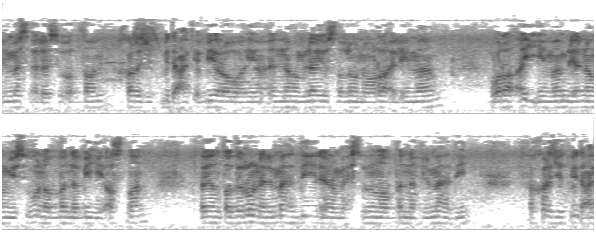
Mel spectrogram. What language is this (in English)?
Arabic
